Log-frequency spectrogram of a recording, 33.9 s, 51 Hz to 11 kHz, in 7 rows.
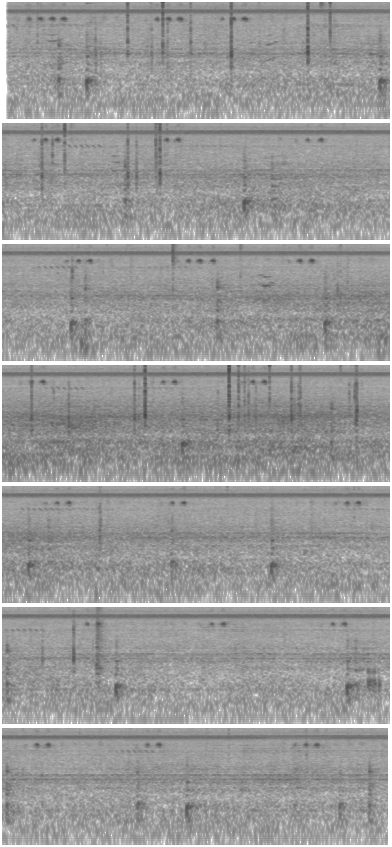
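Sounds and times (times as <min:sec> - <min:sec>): insect high trill: 0:00.1 - 0:33.6
insect double chirp: 0:00.1 - 0:33.9
faint clicks: 0:00.4 - 0:07.1, 0:14.8 - 0:15.5, 0:16.1 - 0:19.1.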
